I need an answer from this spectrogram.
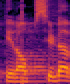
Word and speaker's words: Pteropsida: हैं वर्ल्ड के अंदर, कुछ इसको टीरोसाइडा बोलते हैं, कुछ पी को साइलेंट जो करते हैं वो इसको टीरोसाइडा बोलते हैं, कुछ टीरोप्सिडा बोलते हैं इसको, ठीक है। सो it depends upon the accents, ये दोनों ही ठीक हैं।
